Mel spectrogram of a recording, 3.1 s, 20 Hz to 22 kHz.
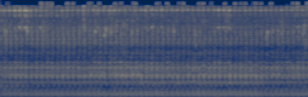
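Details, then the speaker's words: Restored Mamod TE1 toy steam traction engine running freely under steam on first test after wheels fitted; quick, even chuffing about four beats a second with steady mechanical patter, no knocks or hitches. "let's see if she does work and if she does that'll be good they'll get away she goes it's actually quite a nice little run of this one"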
